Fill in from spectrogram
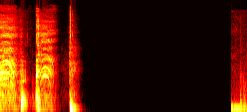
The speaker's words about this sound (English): excuse me, that was my um my uh coughing fit because I haven't had any water.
